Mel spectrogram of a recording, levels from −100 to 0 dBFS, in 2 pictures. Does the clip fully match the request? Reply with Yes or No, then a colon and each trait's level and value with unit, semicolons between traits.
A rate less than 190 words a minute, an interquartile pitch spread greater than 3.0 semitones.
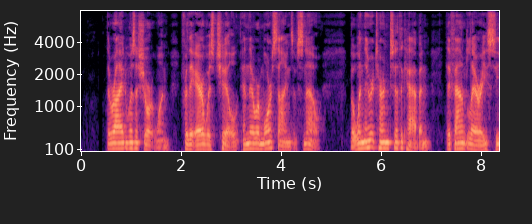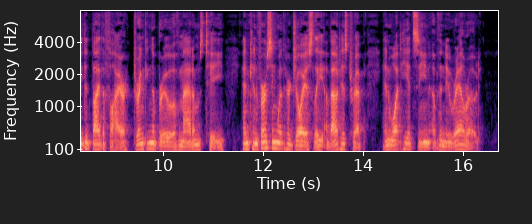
No: average, 195 wpm; average, 3.5 semitones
